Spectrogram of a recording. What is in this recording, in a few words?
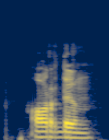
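"ордым", Komi, male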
